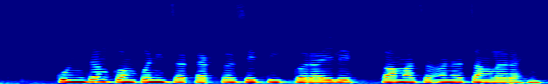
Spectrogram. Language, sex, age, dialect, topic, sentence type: Marathi, female, 60-100, Varhadi, agriculture, question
